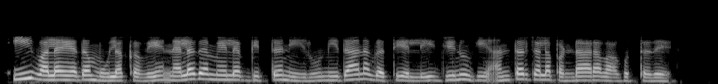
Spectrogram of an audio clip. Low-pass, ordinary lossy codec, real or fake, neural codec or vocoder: 3.6 kHz; none; real; none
